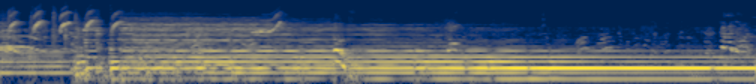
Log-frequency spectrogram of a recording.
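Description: Heavy metal band playing live on distorted electric guitar and bass: a quick repeated guitar figure, then a held chord that rings on steadily for several seconds, with a pitch slide up and one down over it.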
